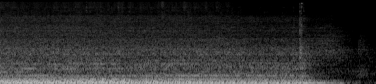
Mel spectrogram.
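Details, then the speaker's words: Turbocharged engine first start after work, with a known vacuum leak at the blow-off valve line: an even, steady low idle pulse until shutdown; sounds healthy. "right good sounds really good okay we can work with that"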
